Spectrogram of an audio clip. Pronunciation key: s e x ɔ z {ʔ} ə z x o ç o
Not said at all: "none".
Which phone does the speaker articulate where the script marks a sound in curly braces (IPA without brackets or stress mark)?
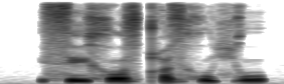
qʰ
